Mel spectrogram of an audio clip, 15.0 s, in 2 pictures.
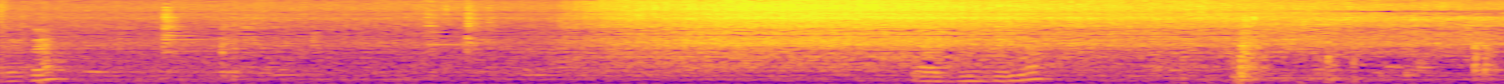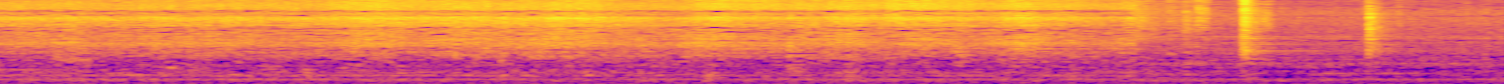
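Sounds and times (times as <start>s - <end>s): paste sizzling in hot oil: 2.8s - 13.4s.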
